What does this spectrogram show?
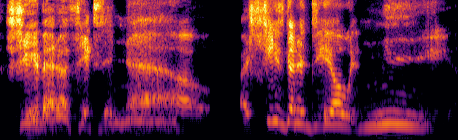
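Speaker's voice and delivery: slow, drawn-out menacing warning; mock threat. Woman joking that she must fix it, slow mock menace. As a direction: stretch every word into a hammed-up threat.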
